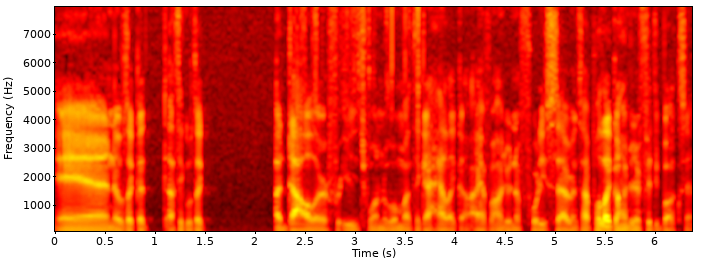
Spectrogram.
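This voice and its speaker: A man speaks at a very fast pace with a very deep, low pitch. The recording is very clean, with a silent background. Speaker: crypto investing vlogger. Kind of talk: casual screen-share walkthrough. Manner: hesitant, many fillers.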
